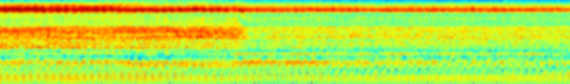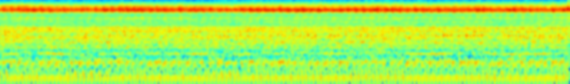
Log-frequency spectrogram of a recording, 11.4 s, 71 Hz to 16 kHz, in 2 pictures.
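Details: 2007 Honda Rebel 250 idling after the owner's own valve clearance adjustment, offered as a reference for others checking theirs; steady, even smooth fast patter, no misses, hunting or valve tick. Normal idle.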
